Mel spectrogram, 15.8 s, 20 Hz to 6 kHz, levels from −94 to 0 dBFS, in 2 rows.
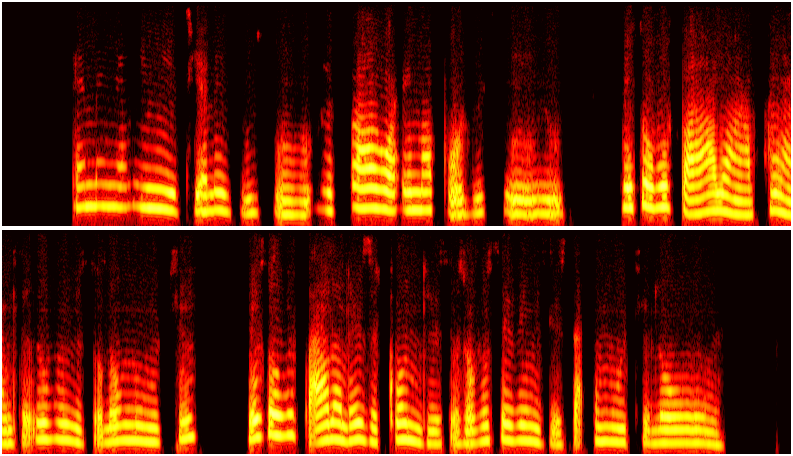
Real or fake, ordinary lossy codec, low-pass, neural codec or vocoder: fake; Opus, 32 kbps; 5.4 kHz; codec, 16 kHz, 4.8 kbps, FACodec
